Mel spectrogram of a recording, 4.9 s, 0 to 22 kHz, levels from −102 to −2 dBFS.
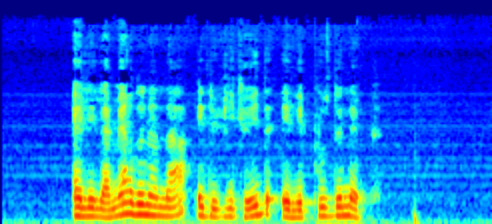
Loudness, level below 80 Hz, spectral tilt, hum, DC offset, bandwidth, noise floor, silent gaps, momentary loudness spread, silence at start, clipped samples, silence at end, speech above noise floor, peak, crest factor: -21 LUFS; -50 dBFS; -9 dB/octave; none; under 0.1%; 14.5 kHz; -59 dBFS; none; 6 LU; 0.75 s; under 0.1%; 0.75 s; 39 dB; -6 dBFS; 16 dB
